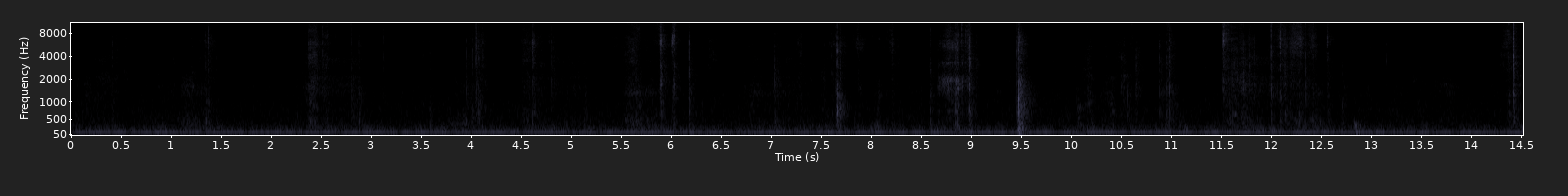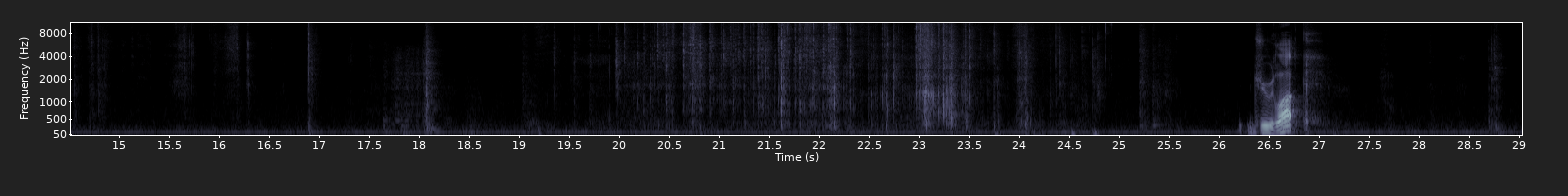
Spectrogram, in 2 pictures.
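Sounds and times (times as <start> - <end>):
card pack crinkling and tearing: 19.3 - 25.0.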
